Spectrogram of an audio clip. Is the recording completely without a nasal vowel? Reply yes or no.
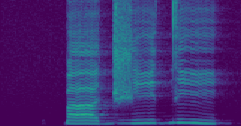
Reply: no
